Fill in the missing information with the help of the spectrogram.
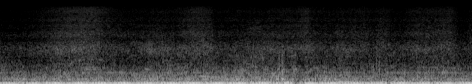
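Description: Wind buffeting the microphone over a steady low rumble, with a faint steady engine hum beneath, as on the open deck of a moving ferry.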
